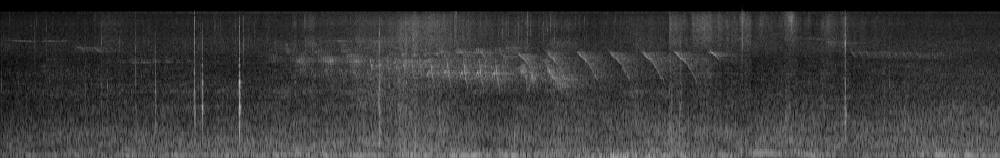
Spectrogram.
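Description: A songbird singing a run of about ten short, falling whistled notes over a few seconds, over a steady low rumble, with a few sharp clicks.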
